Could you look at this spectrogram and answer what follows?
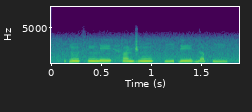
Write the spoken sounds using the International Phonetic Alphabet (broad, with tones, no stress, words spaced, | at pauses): ɗũ˨sĩ˨leː˨ hã˦d͡ʒũ˦ | i˨ɗeː˨da˨ pi˨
